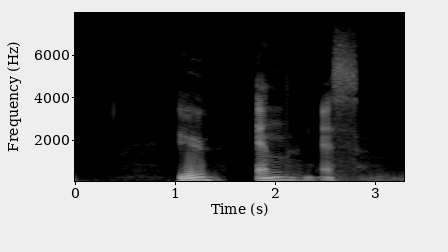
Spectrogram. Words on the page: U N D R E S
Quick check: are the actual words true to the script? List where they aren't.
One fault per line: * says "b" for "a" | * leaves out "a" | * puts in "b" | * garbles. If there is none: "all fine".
* leaves out "D R E"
